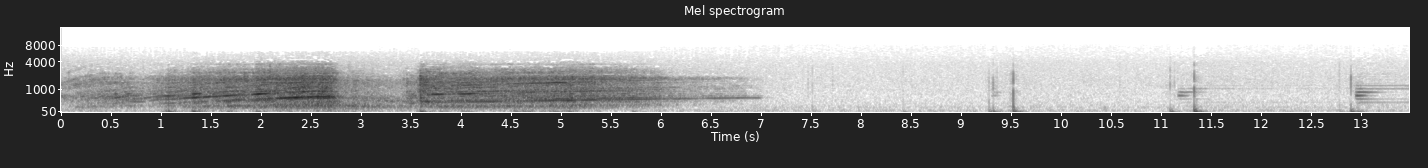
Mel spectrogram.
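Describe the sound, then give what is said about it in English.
A car engine revs and accelerates away, its rising whine lasting about seven seconds before dying out, followed by a few faint clicks and knocks in near silence. “Get him into the car quickly.”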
